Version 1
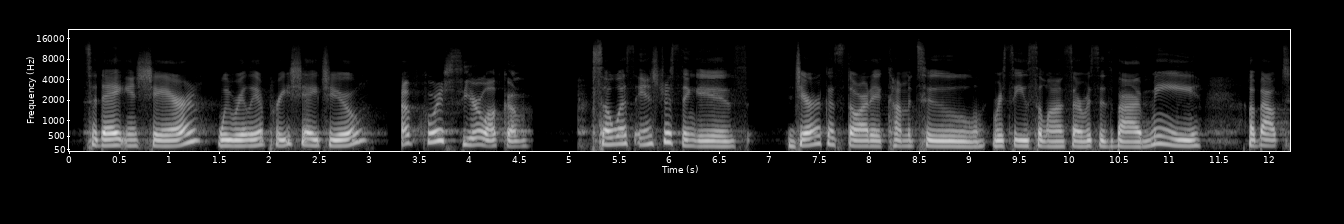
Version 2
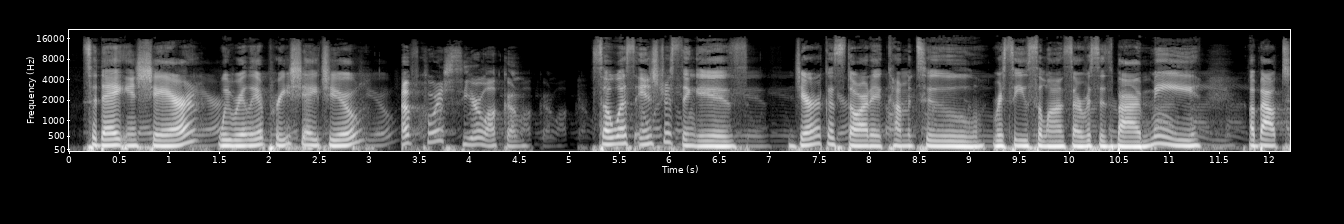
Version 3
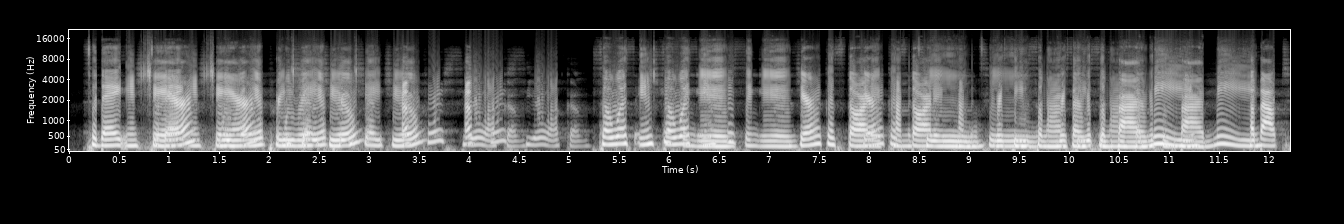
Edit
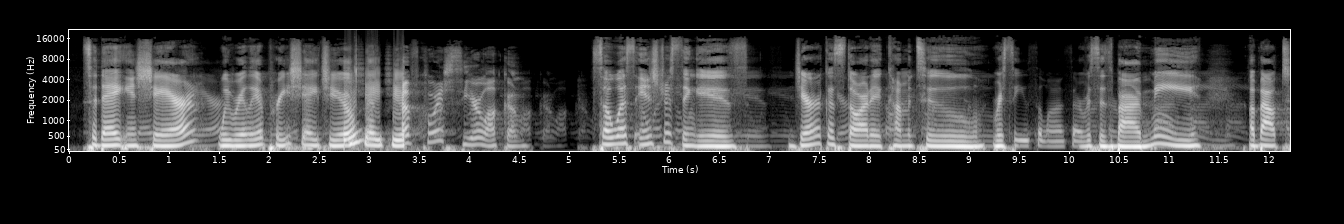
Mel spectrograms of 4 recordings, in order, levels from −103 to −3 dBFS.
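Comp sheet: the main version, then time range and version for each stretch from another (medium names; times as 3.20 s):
2
2.75–3.35 s: from 3
9.39–10.21 s: from 1, crossfade 0.24 s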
